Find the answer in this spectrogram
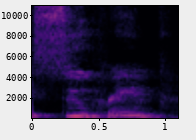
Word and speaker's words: supreme: be su cream but keep in mind that's the emphasis or the accent is on the second syllable cream and the first syllable then is going to be unaccepted or unstressed okay so because of that that Yi takes on the schwa sound which typically is the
